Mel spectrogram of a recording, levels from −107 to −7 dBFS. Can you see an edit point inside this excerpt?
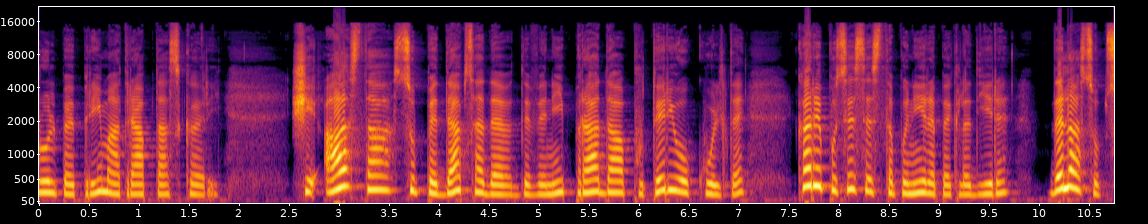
no; 0 cuts

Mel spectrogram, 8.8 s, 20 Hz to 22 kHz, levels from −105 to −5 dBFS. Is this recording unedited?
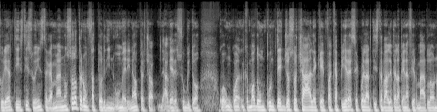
no; 2 cuts; at 4.4 s, 7.9 s

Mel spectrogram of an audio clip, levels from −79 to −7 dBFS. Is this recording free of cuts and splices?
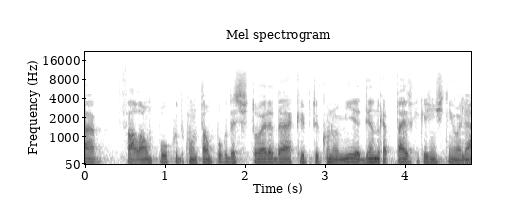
no; 1 cut; at 3.7 s

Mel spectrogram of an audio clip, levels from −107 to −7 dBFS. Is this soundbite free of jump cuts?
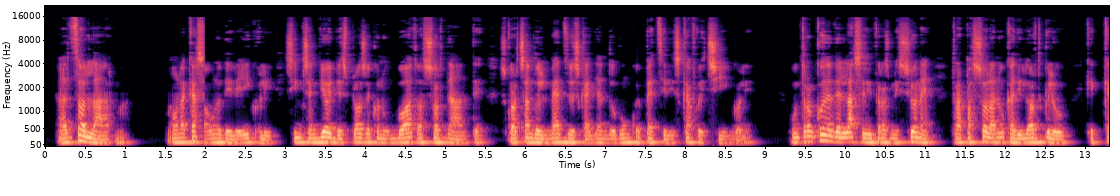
no; 1 cut; at 2.0 s

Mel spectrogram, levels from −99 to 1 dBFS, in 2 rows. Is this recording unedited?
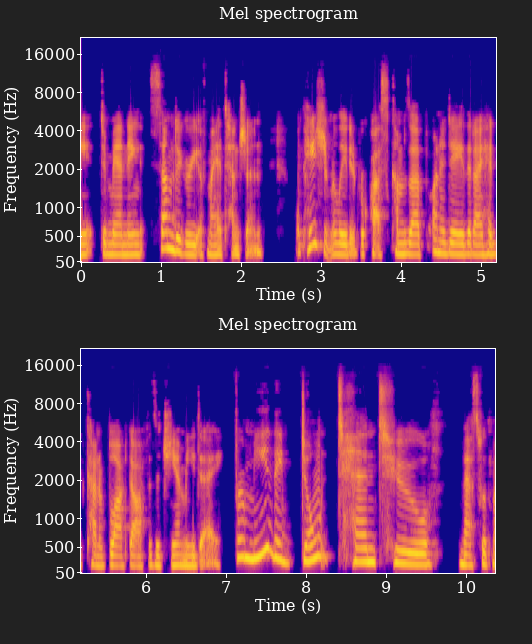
no; 2 cuts; at 2.7 s, 7.0 s

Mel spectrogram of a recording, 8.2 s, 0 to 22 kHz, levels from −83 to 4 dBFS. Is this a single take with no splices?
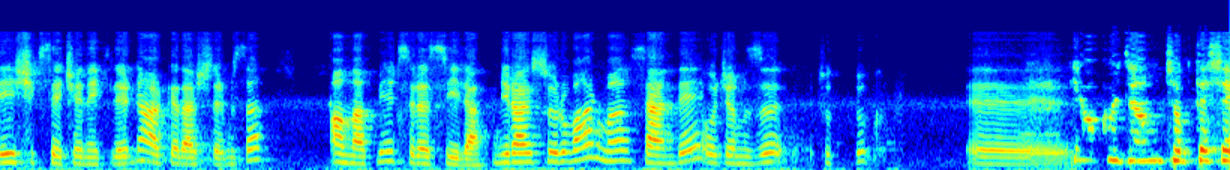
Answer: no; 3 cuts; at 2.7 s, 4.7 s, 5.4 s

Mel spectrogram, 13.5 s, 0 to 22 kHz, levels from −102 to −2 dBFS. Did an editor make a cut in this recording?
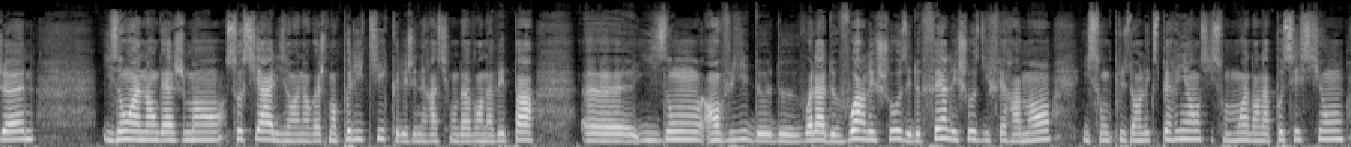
yes; 2 cuts; at 2.3 s, 7.0 s

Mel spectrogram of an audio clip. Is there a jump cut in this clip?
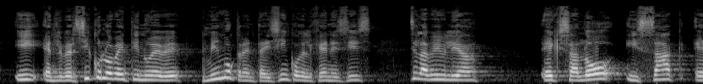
yes; 3 cuts; at 2.0 s, 2.4 s, 4.1 s

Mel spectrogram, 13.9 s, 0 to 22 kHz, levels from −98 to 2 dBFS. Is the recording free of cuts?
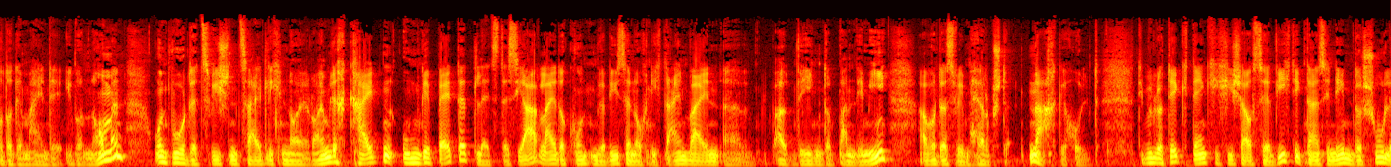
no; 1 cut; at 9.6 s

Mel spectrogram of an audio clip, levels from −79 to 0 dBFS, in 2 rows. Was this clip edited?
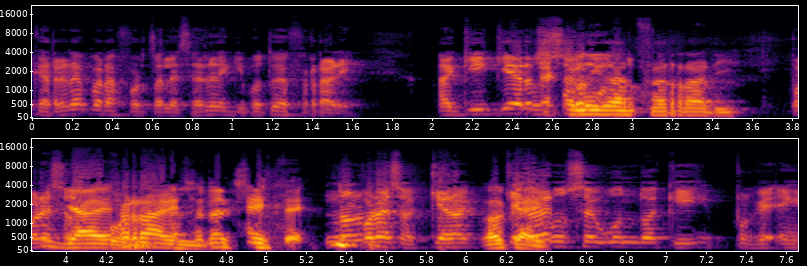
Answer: yes; 6 cuts; at 1.2 s, 2.5 s, 3.0 s, 4.2 s, 5.5 s, 6.4 s

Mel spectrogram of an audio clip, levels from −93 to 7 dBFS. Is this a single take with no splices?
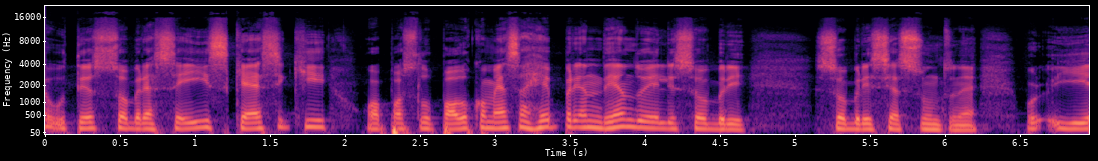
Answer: yes; 0 cuts

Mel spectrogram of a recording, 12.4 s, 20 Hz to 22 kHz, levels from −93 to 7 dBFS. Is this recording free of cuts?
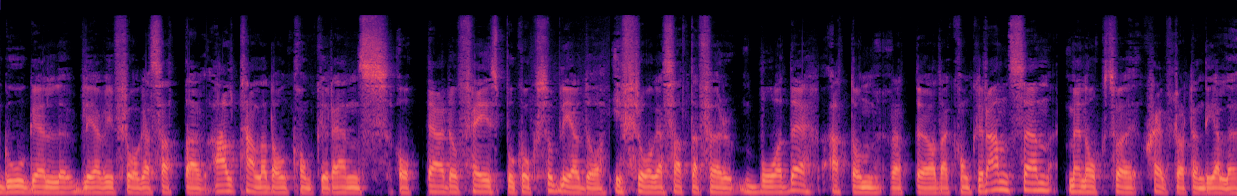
no; 1 cut; at 8.9 s

